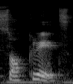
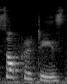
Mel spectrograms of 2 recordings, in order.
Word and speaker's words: Socrates: you would know that the E is always stressed okay mostly not always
